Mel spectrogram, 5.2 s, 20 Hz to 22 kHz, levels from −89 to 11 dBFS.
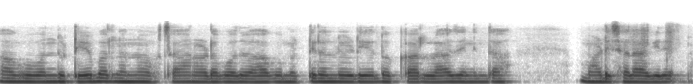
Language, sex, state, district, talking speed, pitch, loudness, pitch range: Kannada, male, Karnataka, Dharwad, 90 wpm, 150 Hz, -17 LUFS, 145-150 Hz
